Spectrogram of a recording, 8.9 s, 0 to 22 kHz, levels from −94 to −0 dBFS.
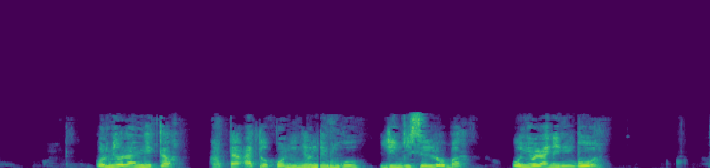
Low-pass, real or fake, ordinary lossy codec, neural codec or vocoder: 7.2 kHz; fake; MP3, 32 kbps; codec, 44.1 kHz, 1.7 kbps, Pupu-Codec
